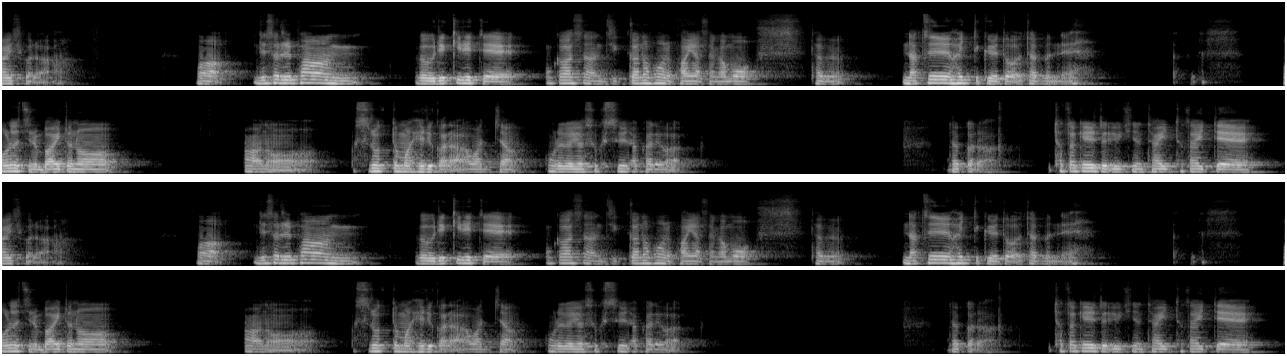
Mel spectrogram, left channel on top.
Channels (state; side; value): quieter; right; 4.0 dB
